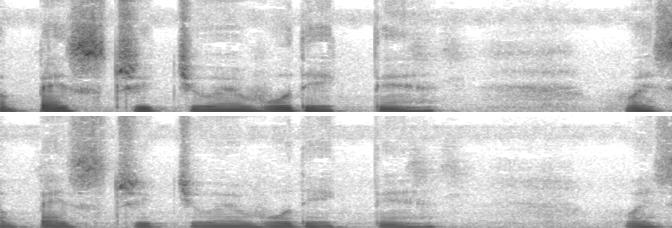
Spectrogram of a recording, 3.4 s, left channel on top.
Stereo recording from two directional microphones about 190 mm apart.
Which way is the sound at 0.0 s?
30° left (ahead or behind).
